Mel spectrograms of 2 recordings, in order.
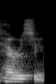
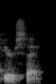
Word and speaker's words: heresy: real good job anyway it is heresy now it's not hearsay oh what is it heresy heresy unless that unless you're just mispronouncing it it's let's say how do you spell it h-e-r-e-s-y there's there's an exclamation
